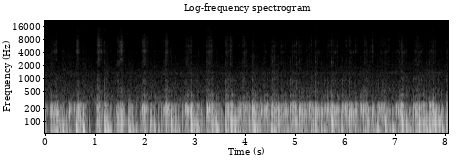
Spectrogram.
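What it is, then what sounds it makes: Metal mesh microphone grille. Fingertips and short nails of both hands scratch and tap the hollow, rounded steel mesh head of a silver microphone. The result is a dense, continuous run of muffled, low, thumping scratches and taps, with faint bright ticks over a deep rumbling base.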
